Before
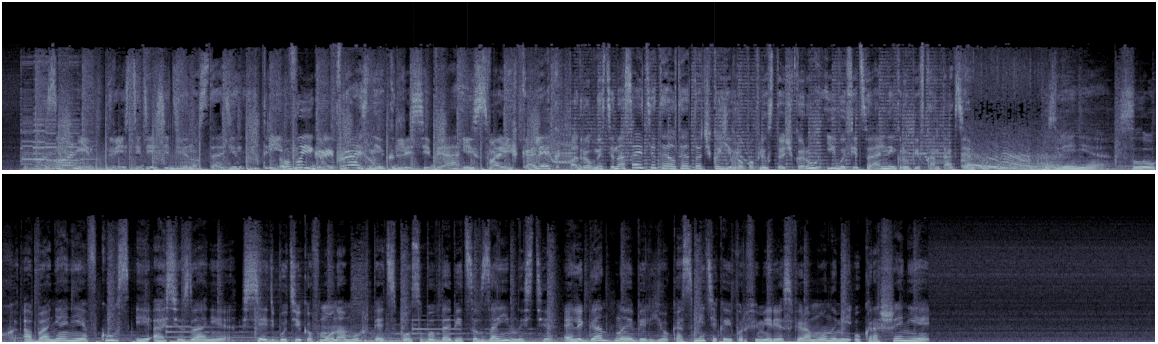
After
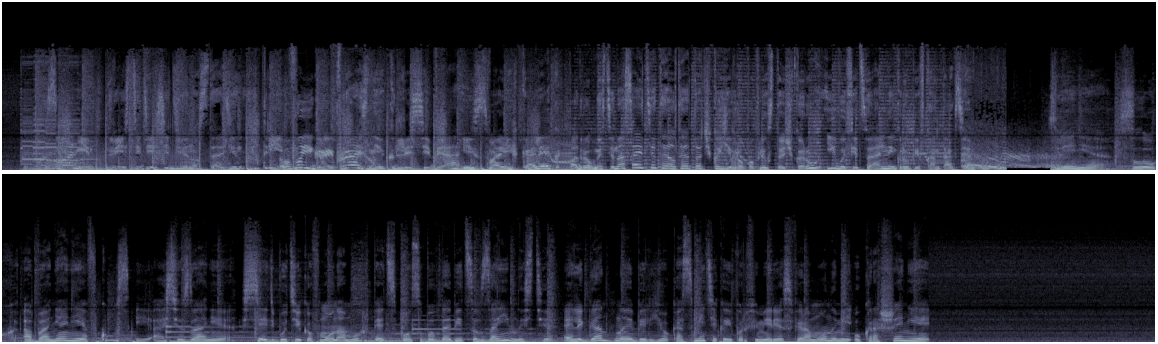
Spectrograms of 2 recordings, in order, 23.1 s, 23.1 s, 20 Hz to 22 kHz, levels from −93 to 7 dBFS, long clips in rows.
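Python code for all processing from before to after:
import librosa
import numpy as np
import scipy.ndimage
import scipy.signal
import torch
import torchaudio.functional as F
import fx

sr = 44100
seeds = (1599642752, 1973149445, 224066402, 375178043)

y = fx.chain(x, sr, fx.tilt_shelf(db=5.5, hz=1200.0),
    fx.quant_float(bits=8), at=(4.49, 5.95))
y = fx.chain(y, sr, fx.cheby_ripple_highpass(hz=480.0, ripple_db=9),
    fx.air_absorb(metres=50.0), at=(10.04, 10.49))
y = fx.chain(y, sr, fx.lowpass(hz=7700.0, slope=12),
    fx.over_compress(threshold_db=-34.0, ratio=-1.0), at=(12.43, 13.23))
y = scipy.signal.sosfilt(scipy.signal.butter(2, 43.0, 'highpass', fs=sr, output='sos'), y)
y = fx.high_shelf(y, sr, hz=12000.0, db=-7.0)
y = fx.notch(y, sr, hz=4600.0, q=11.0)
y = F.gain(torch.from_numpy(y), -6.0).numpy()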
